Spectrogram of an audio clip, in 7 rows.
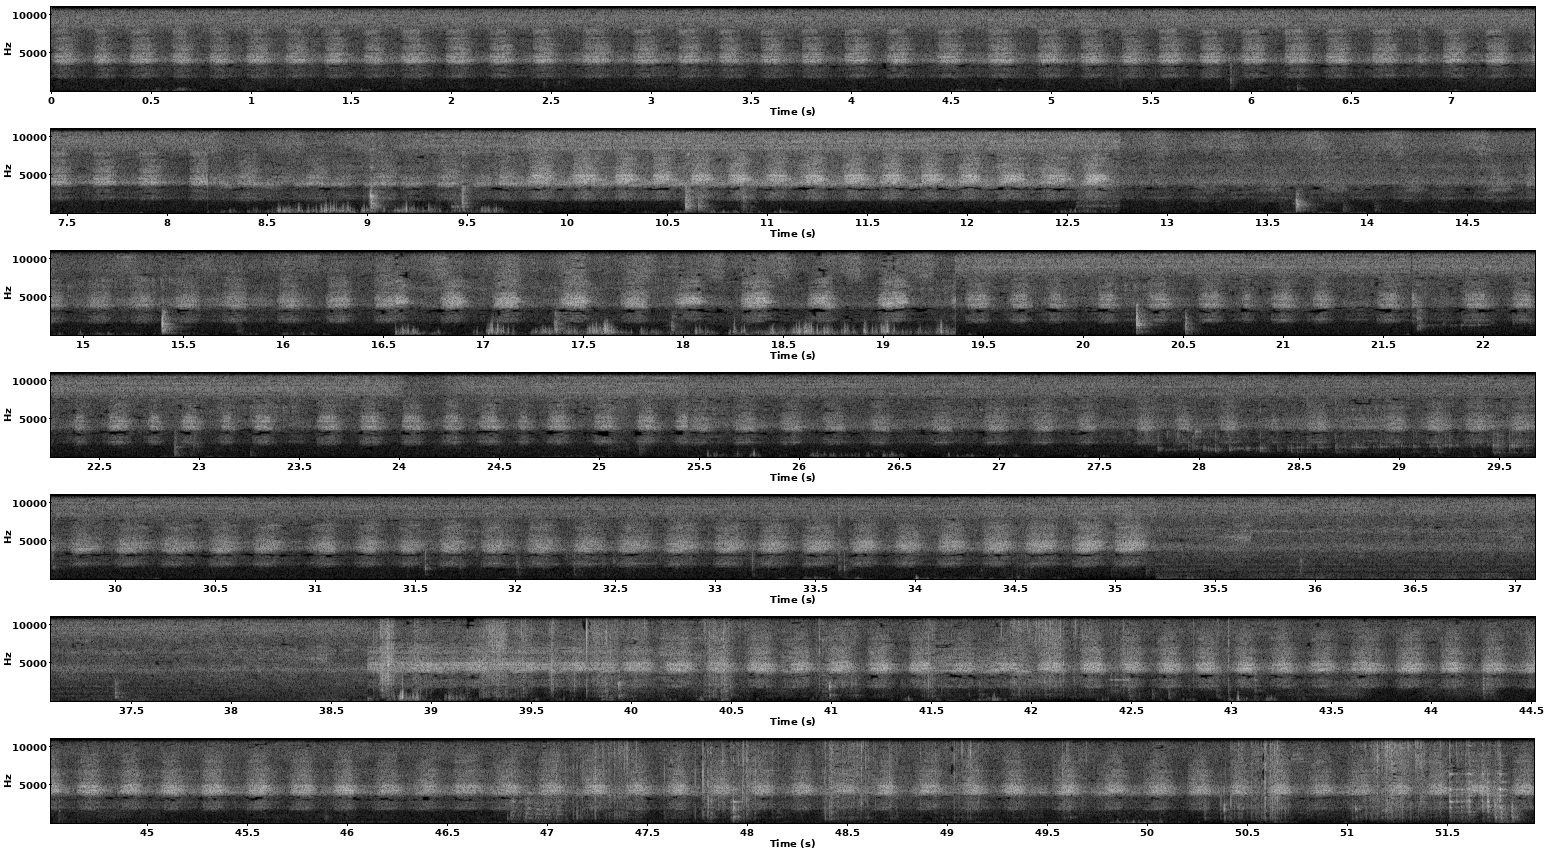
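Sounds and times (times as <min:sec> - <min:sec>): crickets chirping: 0:00.0 - 0:51.9
tea pouring into a glass: 0:27.8 - 0:29.7
tableware clinking: 0:50.5 - 0:51.9.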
